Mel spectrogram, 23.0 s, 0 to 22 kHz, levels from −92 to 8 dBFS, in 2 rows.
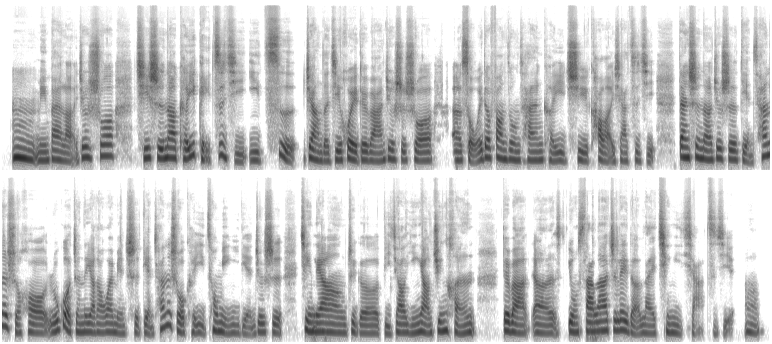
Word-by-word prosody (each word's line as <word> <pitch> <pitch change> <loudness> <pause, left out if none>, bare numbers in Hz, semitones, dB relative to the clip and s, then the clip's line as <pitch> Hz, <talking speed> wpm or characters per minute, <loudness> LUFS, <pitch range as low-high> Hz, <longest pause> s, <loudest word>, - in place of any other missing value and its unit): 嗯， 205 -5 +7
明 160 +1 -1
白 180 -1 0
了。 150 -2 -3
也 - - -9
就 215 - +1
是 - - +2
说， 245 +2 +1 0.3
其 205 +1 +3
实 205 -2 +7
呢， 210 -1 +6
可 190 - +2
以 230 +7 +5
给 180 -8 -3
自 255 +7 0
己 145 -8 -4
1 160 0 -3
次 205 - 0
这 215 - +4
样 175 -5 +3
的 155 -1 -2
机 170 +4 +1
会， 175 0 +4
对 170 +1 +1
吧？ 155 -1 -1
就 180 +1 -1
是 170 -1 +1
说， 160 -2 0 0.3
呃， 165 0 -1
所 165 - +1
谓 175 - 0
的 215 - +3
放 205 -3 +2
纵 175 -2 -1
餐 165 0 -3
可 170 -3 -7
以 155 +1 -3
去 160 +1 +2
犒 - - -1
劳 - - -3
一 - - -6
下 155 +1 -4
自 160 +3 -8
己。 150 - -5 0.4
但 220 -1 +6
是 220 0 +4
呢， 180 -3 +3
就 200 +3 0
是 185 -2 +1
点 155 -6 -5
餐 240 - 0
的 275 -1 +3
时 180 -9 -3
候 155 -1 -2
如 180 +5 -1
果 200 - +4
真 170 -1 -3
的 170 - -1
要 170 -2 0
到 160 0 -4
外 170 0 -2
面 145 -3 -5
吃， 155 +1 -1
点 155 -5 -5
餐 240 - -2
的 300 - 0
时 195 - -1
候 165 - +2
可 155 +1 -9
以 150 -2 -5
聪 195 -3 -1
明 155 -3 -3
一 - - -9
点。 135 -2 -9
就 165 +3 -2
是 165 -3 -1 0.2
尽 195 -5 +3
量 170 -3 +2
这 175 -1 -3
个 150 -1 -3
比 145 -3 -8
较 160 +3 -1
营 155 +1 -4
养 165 -4 +1
均 190 +3 +2
衡， 165 -3 -3 0.4
对 190 - +6
吧？ 155 -4 +2
呃， 150 -2 -2 0.2
用 175 -3 +1
撒 180 0 +3
拉 190 +2 +3
之 200 0 -1
类 200 -1 +2
的 160 -6 -4
来 145 -2 -5
清 160 +2 0
理 150 - -4
一 140 - -12
下 - - -9
自 - - -10
己， - - -10
嗯。 170 -2 -6
170 Hz, 265 characters per minute, -23 LUFS, 155-190 Hz, 0.4 s, 嗯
